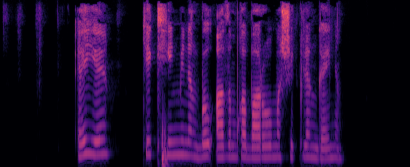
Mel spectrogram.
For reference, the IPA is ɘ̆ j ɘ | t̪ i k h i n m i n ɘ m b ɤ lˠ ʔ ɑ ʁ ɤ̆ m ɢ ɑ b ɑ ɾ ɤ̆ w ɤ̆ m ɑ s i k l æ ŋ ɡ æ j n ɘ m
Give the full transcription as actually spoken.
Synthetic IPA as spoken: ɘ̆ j ɘ | t̪ i k h i n m i n ɘ ŋ b ɤ lˠ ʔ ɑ ð ɤ̆ m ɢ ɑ b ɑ ɾ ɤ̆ w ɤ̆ m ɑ ʃ i k l æ ŋ ɡ æ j n ɘ ŋ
